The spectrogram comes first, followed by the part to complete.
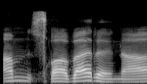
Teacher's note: صاد جو ہے حروف مصالیہ میں سے ہے تو موٹا پڑھنا ہے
